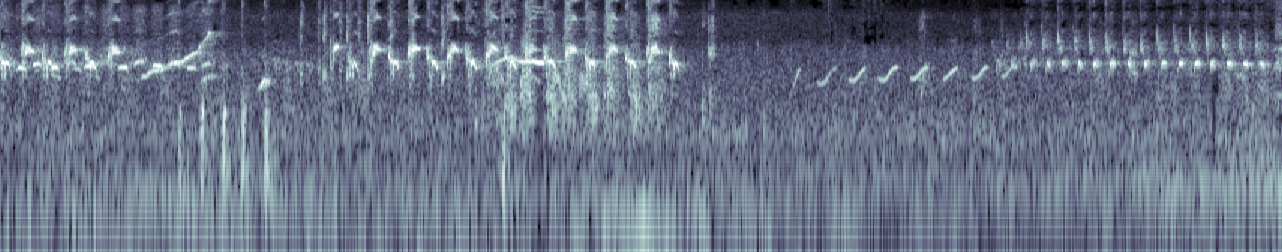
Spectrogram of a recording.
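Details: Black-winged myna song on a water-therapy tutor track for silent birds: harsh repeated chattering, a rising whistle, then a series of short upslurred whistles and a fast rattling trill.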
